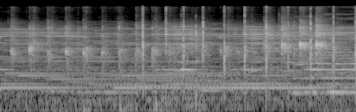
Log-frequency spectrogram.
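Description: Harmonium holding steady drone notes while the tabla gives scattered light taps and strokes, irregular rather than a set rhythm.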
